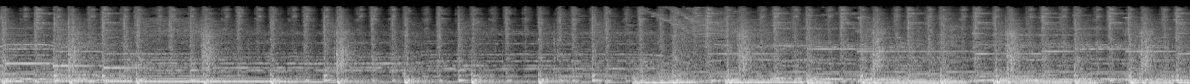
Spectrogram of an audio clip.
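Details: Loud driving instrumental music with heavy bass and drums fills the whole stretch, with no animal sound heard.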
